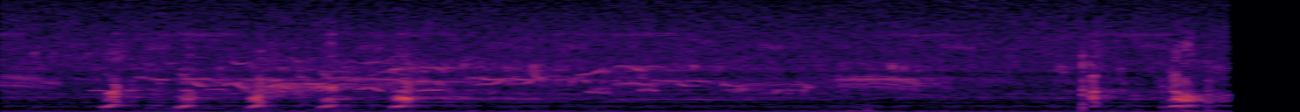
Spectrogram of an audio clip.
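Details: Village street dogs, a bulldog and a Labrador retriever interacting in a rural setting; a run of five short sharp barks roughly every third of a second, then quiet, then two more barks near the end over steady low background rumble.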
